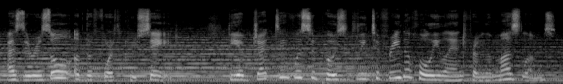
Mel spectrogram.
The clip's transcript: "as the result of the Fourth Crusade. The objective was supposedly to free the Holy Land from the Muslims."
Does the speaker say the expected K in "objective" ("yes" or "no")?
yes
